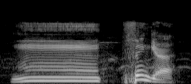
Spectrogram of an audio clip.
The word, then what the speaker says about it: Mafinga: They said you got to leave the M in there, like mmm finger.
